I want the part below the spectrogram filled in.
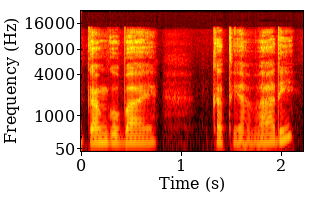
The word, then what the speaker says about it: Gangubai Kathiawadi: Je hebt een paar films getipt en daarvan heb ik er een paar gezien en die me het meest bijblijft is Gangubai Kathiawadi.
